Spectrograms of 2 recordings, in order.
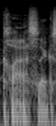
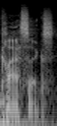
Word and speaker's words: clsx: I pronounce it classics.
